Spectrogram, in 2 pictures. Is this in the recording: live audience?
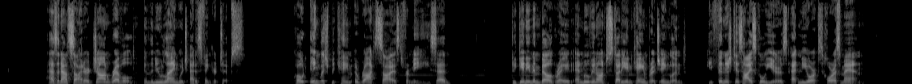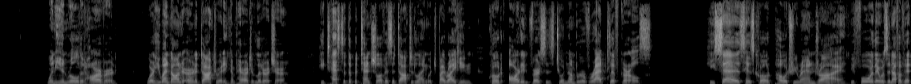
no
